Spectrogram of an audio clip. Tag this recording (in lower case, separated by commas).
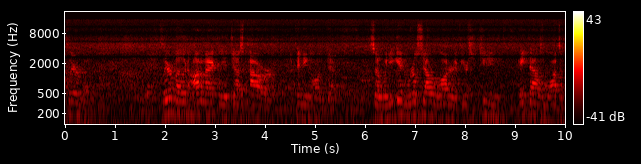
speech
